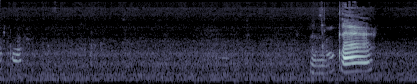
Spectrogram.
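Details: A Chinchilla cat lets out a faint, brief meow, then falls quiet. After the pause come two quick meows, the second louder and longer with a wavering pitch, above a low hum.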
